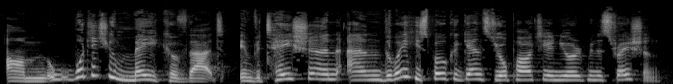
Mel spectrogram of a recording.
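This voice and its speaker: A woman's voice: medium pitch, lively intonation, normal speed. A woman television anchor conducting a news interview, posing poised, probing questions.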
